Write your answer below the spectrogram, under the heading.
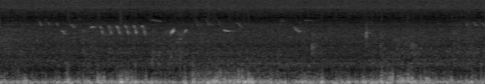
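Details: Hooves of young Friesian horses on a drying meadow after rain, out at pasture again and enjoying it; dull, low thumps in an uneven rhythm over a windy rumble, with a few faint high bird chirps early and midway.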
